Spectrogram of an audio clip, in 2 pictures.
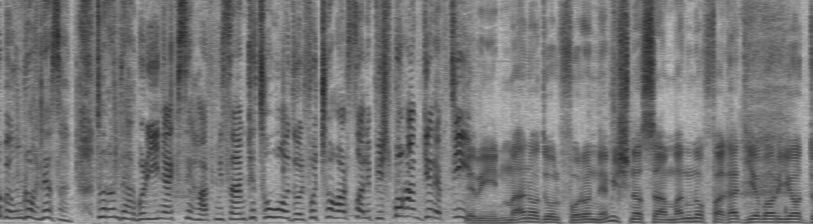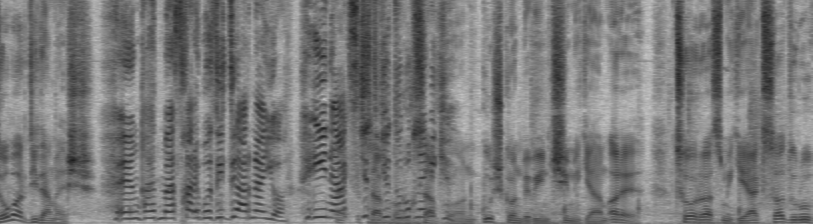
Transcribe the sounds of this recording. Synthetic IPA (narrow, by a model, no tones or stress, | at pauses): be̞unrɒːhnæzænd̪ɒːɾæmd̪æɾbɒːɾejeiːnæcsiɦæɾfmiːzænæmcʰe̞t̪ʰoːd̪olfot͡ʃʰɒːɦɒɾsɒːlepiːʃbɒːhæmɟe̞ɾeft̪iːbebinmænɒːd̪olfoɾonemiːʃnɒːsæmːænuːnɔfæɣæt̪jebɒːɾjɒːd̪obɒːɾd̪iːd̪æmḛʃ | eŋɢæd̪mæsχæɾe̞bɒːziːd̪æɾnæjɒːɾinækskesɡeoɾuːɣneæieo̰nɡuːʃkʰonbe̞bint͡ʃʰimḭɟæ̰mɒ̰ːɾḛ | t̪ʰoɾɒːsmiɟiæksɒːd̪oɾuːɣ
